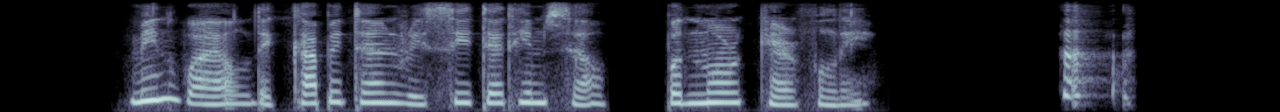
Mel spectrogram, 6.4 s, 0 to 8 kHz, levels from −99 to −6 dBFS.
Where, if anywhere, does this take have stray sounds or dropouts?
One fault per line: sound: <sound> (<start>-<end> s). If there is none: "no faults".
sound: laugh (5.3-5.7 s)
